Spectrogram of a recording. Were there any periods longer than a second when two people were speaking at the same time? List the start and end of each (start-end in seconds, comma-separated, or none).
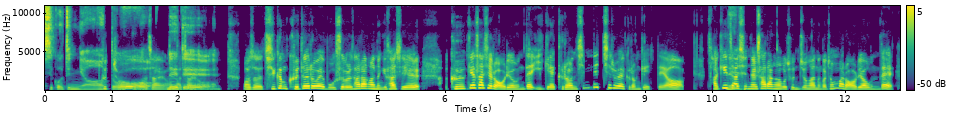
0.8-2.6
